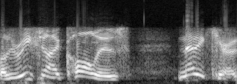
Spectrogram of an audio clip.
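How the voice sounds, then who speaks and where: There is noticeable background noise behind this man, whose pitch sits fairly high for a man. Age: 70s. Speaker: caller. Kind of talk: radio call-in. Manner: halting, stammering.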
